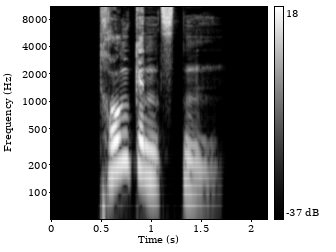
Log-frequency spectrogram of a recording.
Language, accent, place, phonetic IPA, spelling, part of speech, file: German, Germany, Berlin, [ˈtʁʊŋkn̩stən], trunkensten, adjective, De-trunkensten.ogg
- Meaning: 1. superlative degree of trunken 2. inflection of trunken: strong genitive masculine/neuter singular superlative degree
